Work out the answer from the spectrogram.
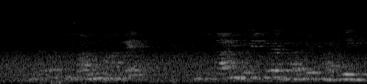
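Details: A pet Indian ringneck parakeet talking in short, speech-like phrases with clear vowel tones, perhaps words like mummy and papa, in a small indoor room.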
